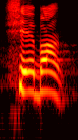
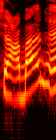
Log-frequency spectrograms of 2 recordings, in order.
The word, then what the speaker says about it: شعبان: آپ نے کہا شعبان, شعبان نہیں ہے, اس کا صحیح تلفظ شعبان ہے.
